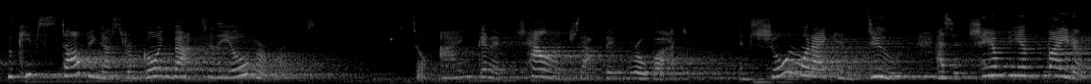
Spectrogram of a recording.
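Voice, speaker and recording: A woman's voice: very high voice, bright, forceful tone, exaggerated voice. A woman voicing a hopeful, sickly young girl in a video game, earnestly and wistfully reading out her dreams of becoming a fighter. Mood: earnest, determined. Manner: earnest, wistful, childlike storytelling. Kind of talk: video game voice acting, reading a letter aloud. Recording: long echoing reverb, music underneath. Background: music.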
